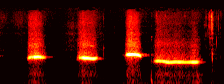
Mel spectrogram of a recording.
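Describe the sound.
Someone whistles a short pop song melody: three clear, separate notes followed by one longer sustained tone, a bright melodic line with no talking.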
